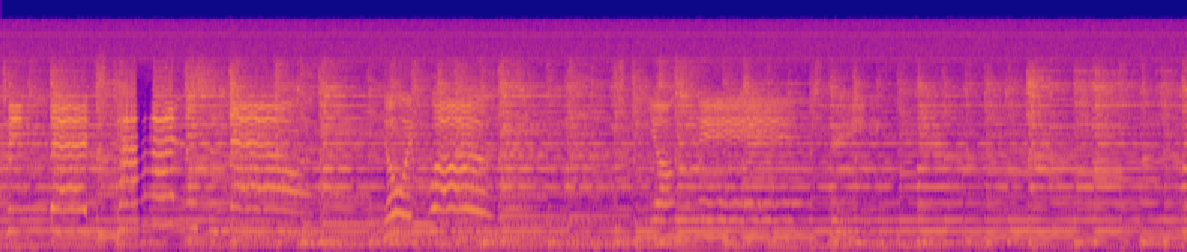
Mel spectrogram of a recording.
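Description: A woman singing live while accompanying herself on a strummed steel-string acoustic guitar, with vibrato on her held notes.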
